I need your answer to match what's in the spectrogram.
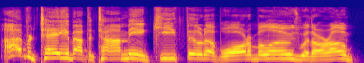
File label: stories, survivor voice; ellis; Left 4 Dead 2; mechanic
